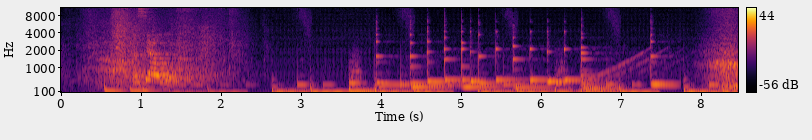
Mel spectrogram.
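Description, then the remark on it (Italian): A loud electronic phone ringtone melody of quick, bright beeping notes over a pulsing bass line, repeating in a bouncy dance-like rhythm for several seconds. “Ti suona il telefono?”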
